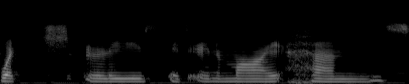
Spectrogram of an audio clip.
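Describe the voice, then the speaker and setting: A man puts on a character voice at a medium pitch, delivering it in a flat, monotone way. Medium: solo performance. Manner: cold, cutting, condescending.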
